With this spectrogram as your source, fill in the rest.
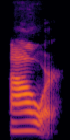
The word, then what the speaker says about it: hour: Let's meet in hour. Listen closely. Hour. We know from before that the H is silent.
